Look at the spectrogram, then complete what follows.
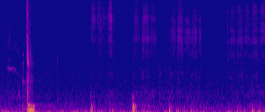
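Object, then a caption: Felt-tip marker on paper sheet. A dark felt-nib marker rubs shading strokes across a map drawn on a flat sheet of white paper. Soft, bright scratchy bursts come and go over a steady low hum, with a sharper tap near the start.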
